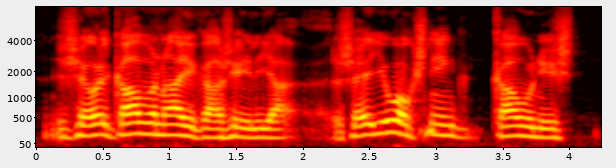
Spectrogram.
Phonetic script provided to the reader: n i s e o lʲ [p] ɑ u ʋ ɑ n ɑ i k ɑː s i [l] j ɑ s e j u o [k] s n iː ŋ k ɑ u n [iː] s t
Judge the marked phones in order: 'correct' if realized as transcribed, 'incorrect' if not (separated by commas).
incorrect, correct, correct, correct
